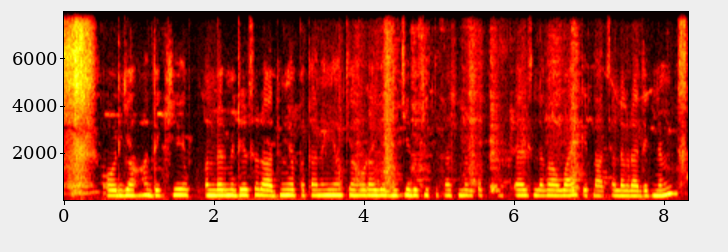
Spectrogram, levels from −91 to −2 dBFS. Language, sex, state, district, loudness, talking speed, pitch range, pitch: Maithili, female, Bihar, Purnia, -23 LUFS, 230 wpm, 225-235 Hz, 230 Hz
